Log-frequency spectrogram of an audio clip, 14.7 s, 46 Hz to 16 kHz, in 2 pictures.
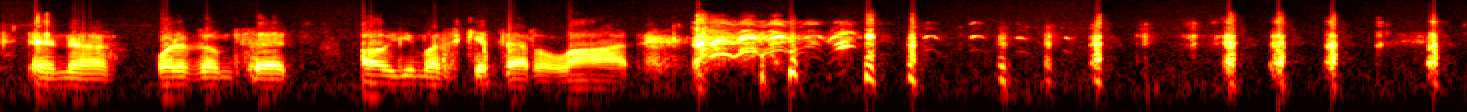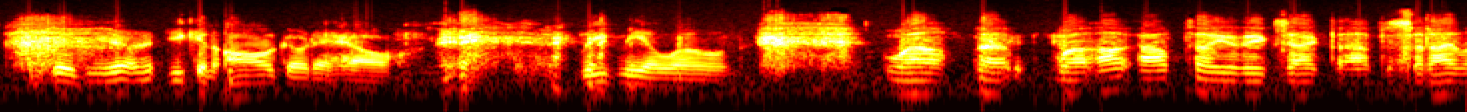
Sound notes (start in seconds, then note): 3.2 laughing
